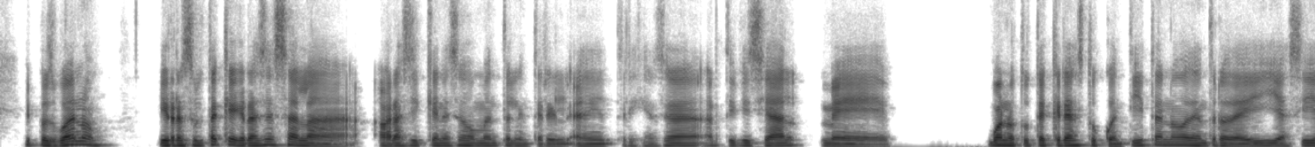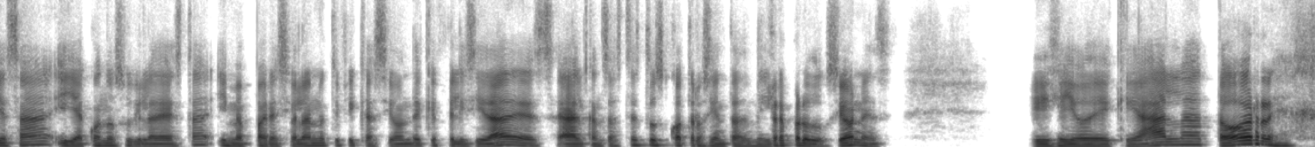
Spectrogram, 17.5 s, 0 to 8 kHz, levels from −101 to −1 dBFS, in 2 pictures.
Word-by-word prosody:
Y - - -7
pues, 130 -2 +2
bueno 140 -2 +3 0.3
y 125 - +5
resulta 125 -1 +2
que 155 - +3
gracias 130 +3 +2
a 140 - +5
la 100 -8 0
ahora 115 0 +2
sí 120 +2 -4
que 125 0 -3
en 120 - 0
ese 120 +3 -3
momento 115 -1 -1
a - - -6
la - - -4
interil 105 0 -5
eh, 105 -1 -2
inteligencia 105 +4 -3
artificial 120 +1 -1
me 95 -5 -1 0.6
bueno, 130 -2 +4
tú 120 - -4
te 125 - +1
creas 125 -1 +3
tu 125 - -3
cuentita, 125 +7 -1
¿no?, 140 0 0
dentro 120 -2 +1
de 105 - +3
ahí, 110 +3 0
y 115 - +1
así 110 +3 -2
y - - +3
asá, 145 +7 -1
y 115 - -2
ya 105 -1 0
cuando 115 -2 -2
subí 105 0 -6
la 105 -1 -1
de 100 - +2
esta, 155 +10 -6
y 130 - -4
me 110 - 0
apareció 105 0 -3
la 110 +1 +1
notificación 105 -4 -5
de 110 - -3
que: - - -9
"Felicidades, 110 +3 +1
alcanzaste 100 +4 0
tus 130 0 -3
400,000 100 -4 -3
reproducciones, 115 -1 0 0.9
y 100 - -1
dije 105 +2 -1
yo 100 -1 +2
de 95 0 +1
que: 100 0 -4
"A 135 +8 +5
la 160 +1 -2
torre". 160 -12 +5
115 Hz, 215 wpm, -22 LUFS, 105-125 Hz, 0.9 s, y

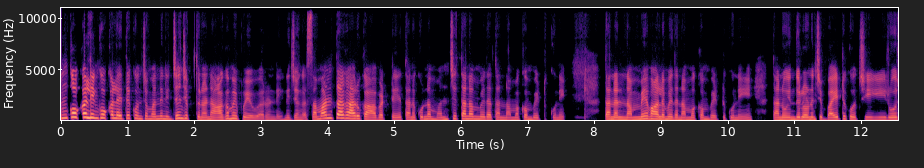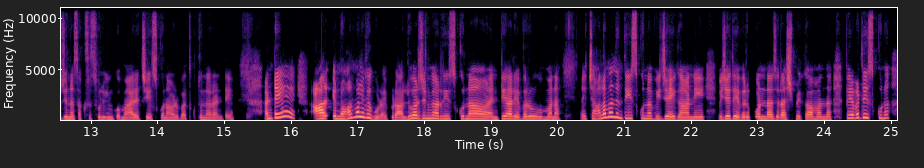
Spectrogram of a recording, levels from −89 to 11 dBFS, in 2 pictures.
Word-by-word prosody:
ఇంకొకళ్ళు, 370 +2 +8
ఇంకొకళ్ళు 320 -2 +3
అయితే, 285 +1 -1
కొంచెం 255 -3 -3
మంది 235 +2 -2
నిజం 255 +7 0
జెప్తున్నాను 215 -7 -3
ఆగమైపోయేవారండి 175 - -3
నిజంగా. 170 -2 -7
సమంత 275 +9 +2
గారు 265 -1 +6
కాబట్టే, 200 -1 -1 0.2
తనకు 200 0 -5
ఉన్న 225 - -3
మంచితనం 240 +5 -2
మీద 215 -1 -2
తను 195 -2 -6
నమ్మకం 185 +3 -6
బెట్టుకొని, 170 -1 -12 0.7
తనని 200 -2 +2
నమ్మే 205 +7 0
వాళ్ళ 230 -2 +5
మీద 215 -2 -2
నమ్మకం 190 +2 -6
బెట్టుకొని, 170 -2 -10 0.5
తను 195 0 0
ఇందులో 200 +1 +1
నుంచి 205 +1 -3
బయటకొచ్చి, 210 0 -1 0.2
ఈ - - -6
రోజున 210 +2 -2
సక్సెస్ఫుల్ 205 +1 -9
ఇంకో 185 0 -6
మ్యారేజ్ 180 +1 -2
చేసుకొని 180 +1 -6
ఆవిడ 170 -1 -6
బ్రతుకుతున్నారంటే. 160 0 -8 0.6
అంటే, 360 +7 +6 0.6
ఆహ్, 280 0 +7 0.2
నార్మల్‌గా 365 - +4
గూడా 175 -4 -4
ఇప్పుడు 195 +1 -1
అల్లు 220 +9 -2
అర్జున్ 280 0 -2
గారు 270 -3 +2
దీసుకున్న, 250 +2 -3 0.3
ఎన్టీఆర్ 240 +3 +2
ఎవరు, 235 +3 0 0.2
మన 200 0 -1 0.6
చాలా 265 +9 +2
మందిని 380 -7 +2
తీసుకున్న, 280 -1 -3
విజయ్ 235 +1 +2
గాని, 210 0 0 0.3
విజయ్ 250 +1 +2
దేవరకొండ, 220 +1 -2 0.3
రష్మిక 225 +2 -3 0.2
మందాన 215 +1 -4 0.3
ఎవరు 355 +1 +1
తీసుకున్న, 320 -2 -5
210 Hz, 145 wpm, -21 LUFS, 190-260 Hz, 0.7 s, ఇంకొకళ్ళు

